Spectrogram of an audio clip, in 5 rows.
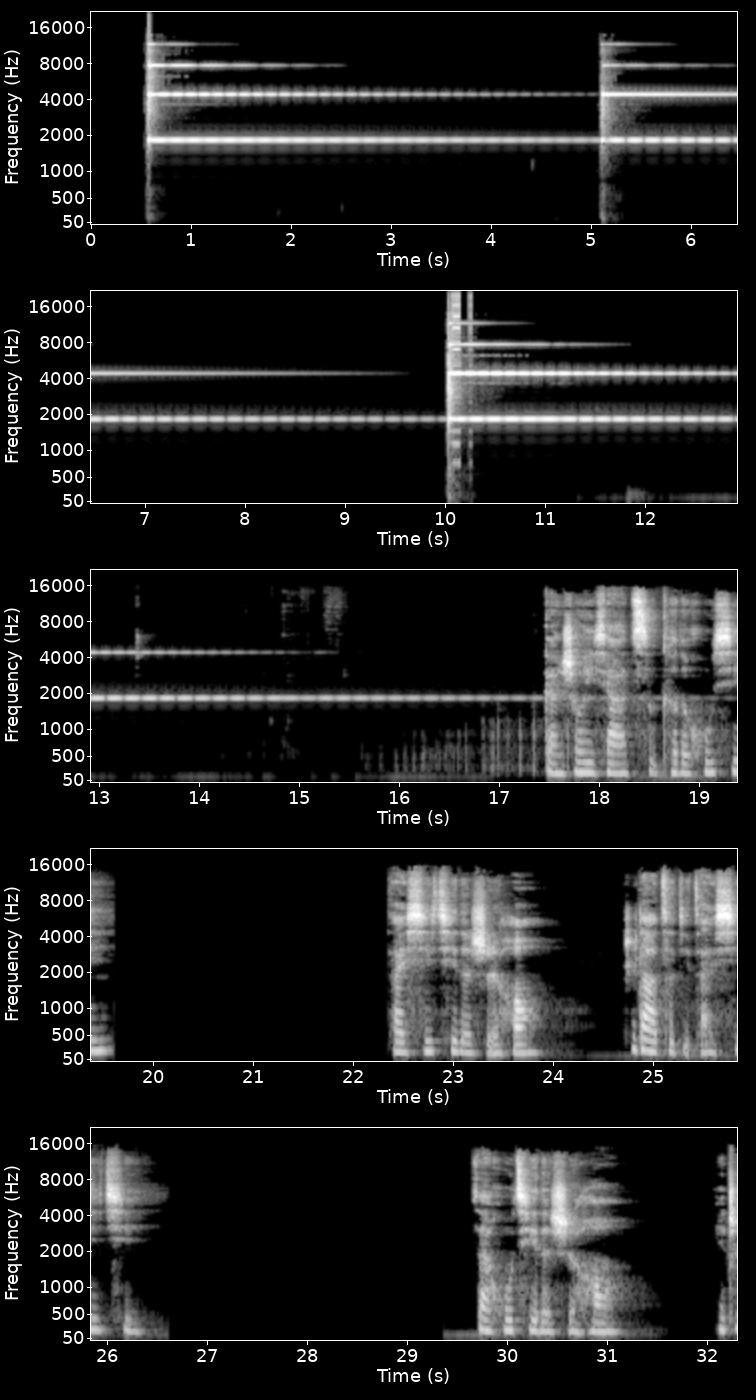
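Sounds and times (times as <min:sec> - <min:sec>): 
meditation bell being struck: 0:00.6 - 0:18.8
speech: 0:17.5 - 0:19.6, 0:22.4 - 0:24.0, 0:24.7 - 0:26.4, 0:29.7 - 0:31.2, 0:32.1 - 0:32.2.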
